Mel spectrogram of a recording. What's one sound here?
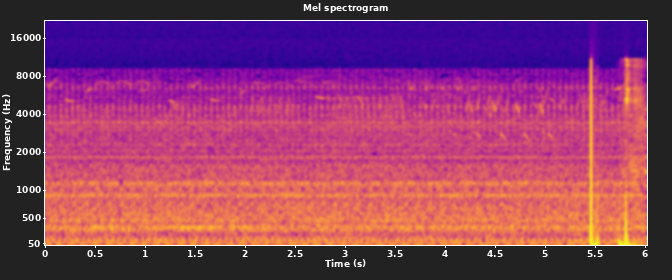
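A tractor engine idles with a low, steady rumble.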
